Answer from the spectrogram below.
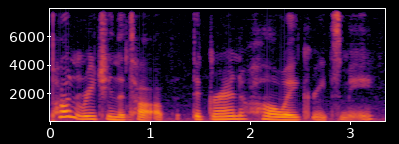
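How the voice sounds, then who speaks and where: A woman's voice: medium pitch, measured pace, vocal fry, mellow. A woman reading a visual novel aloud as a game video creator, narrating dramatically and expressively with casual asides.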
